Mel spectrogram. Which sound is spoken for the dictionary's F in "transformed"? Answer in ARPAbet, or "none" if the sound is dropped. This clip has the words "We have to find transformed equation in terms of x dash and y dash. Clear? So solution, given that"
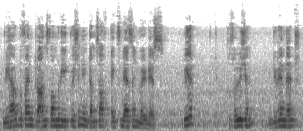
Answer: F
